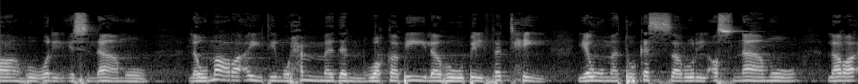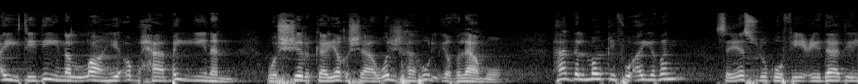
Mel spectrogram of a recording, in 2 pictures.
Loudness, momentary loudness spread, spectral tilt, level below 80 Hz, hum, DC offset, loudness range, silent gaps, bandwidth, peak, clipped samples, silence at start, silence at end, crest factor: -18 LUFS; 7 LU; -5.5 dB/octave; -34 dBFS; none; under 0.1%; 2 LU; none; 11.5 kHz; -2 dBFS; under 0.1%; 0 s; 0 s; 16 dB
